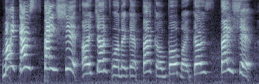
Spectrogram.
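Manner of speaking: high, loud pleading ghost voice; distraught ghost. Acted. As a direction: beg to get the ship back. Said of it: "was beside himself".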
